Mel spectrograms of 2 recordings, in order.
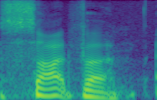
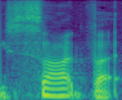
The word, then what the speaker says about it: Saatva: And that's when I found out about Sattva, S-A-A-T-V-A, mattress company. Sattva, S-A-A-T-V-A. That's how you spell it.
